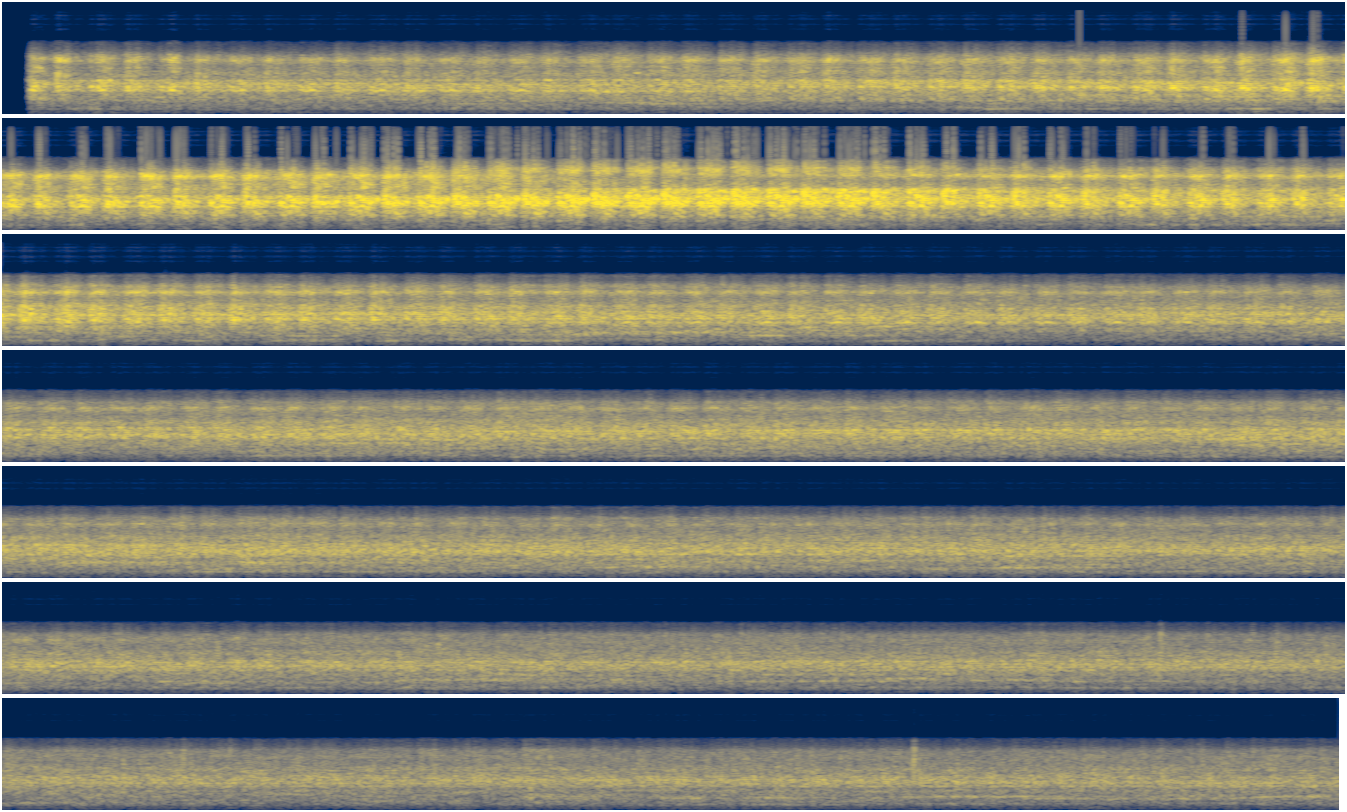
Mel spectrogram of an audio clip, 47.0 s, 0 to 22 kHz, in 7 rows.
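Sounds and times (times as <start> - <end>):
model freight cars rolling: 0.2 - 46.9
model train steam chuffing: 0.2 - 46.9.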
